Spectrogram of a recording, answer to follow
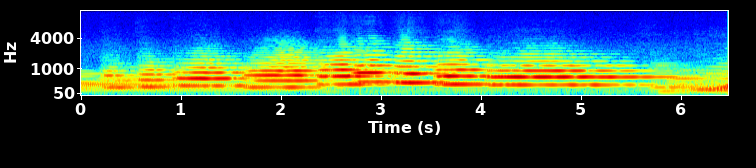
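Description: Alto trombone playing a slow, connected melodic phrase that climbs note by note and then steps back down, dying away just before the end.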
